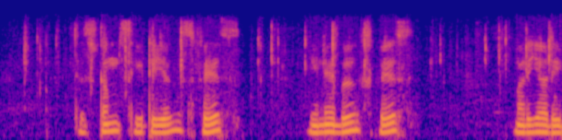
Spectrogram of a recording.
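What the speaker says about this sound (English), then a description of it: "So type systemctl -restart -mariadb and hit enter." Computer keyboard clatters as a command is typed while setting up a MariaDB database service on a server, with quick light key clicks falling in the gaps of a man's close, steady talking.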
